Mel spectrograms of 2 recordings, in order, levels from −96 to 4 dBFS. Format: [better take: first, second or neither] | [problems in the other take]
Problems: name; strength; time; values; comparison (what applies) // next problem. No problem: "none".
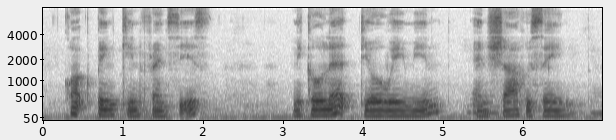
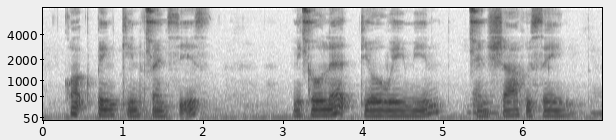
first | background sound (Tambourine); 4 dB below the speech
